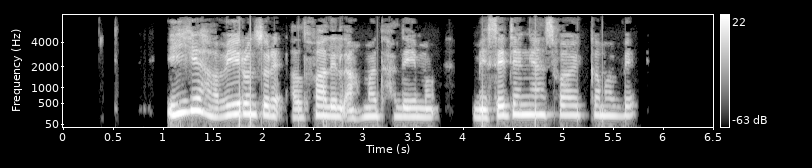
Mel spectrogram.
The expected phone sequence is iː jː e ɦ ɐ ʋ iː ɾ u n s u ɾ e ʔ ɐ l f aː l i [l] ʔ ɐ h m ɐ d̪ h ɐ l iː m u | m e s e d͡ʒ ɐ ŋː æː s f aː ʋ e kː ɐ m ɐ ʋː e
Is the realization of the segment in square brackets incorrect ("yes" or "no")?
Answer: no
